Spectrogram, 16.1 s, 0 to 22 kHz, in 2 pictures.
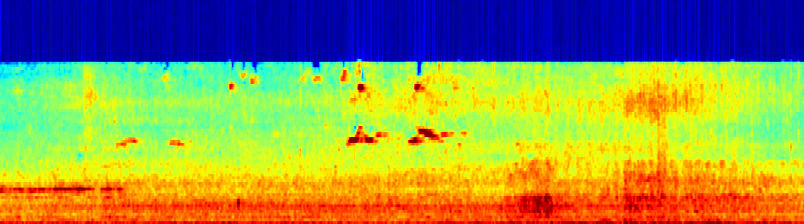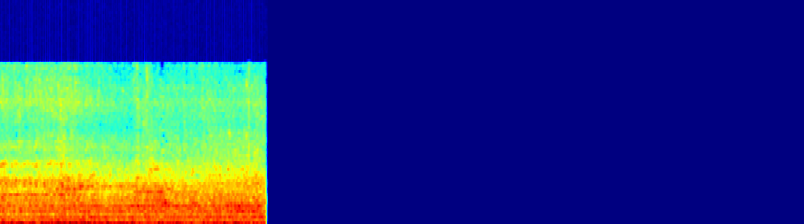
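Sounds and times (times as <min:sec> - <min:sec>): bus driving past: 0:00.0 - 0:10.7
road traffic noise: 0:00.0 - 0:10.7.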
